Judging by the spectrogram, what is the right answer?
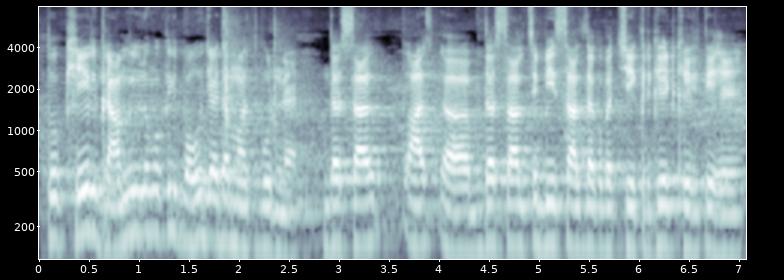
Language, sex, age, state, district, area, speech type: Hindi, male, 30-45, Bihar, Darbhanga, rural, spontaneous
